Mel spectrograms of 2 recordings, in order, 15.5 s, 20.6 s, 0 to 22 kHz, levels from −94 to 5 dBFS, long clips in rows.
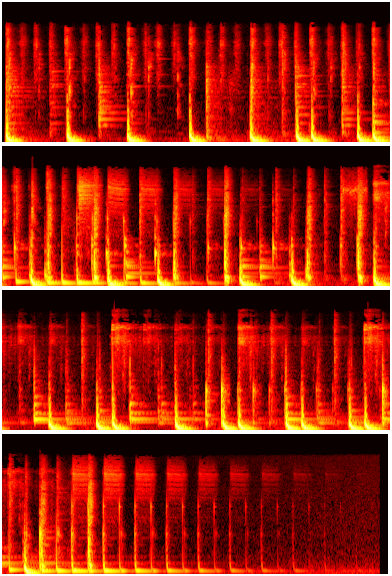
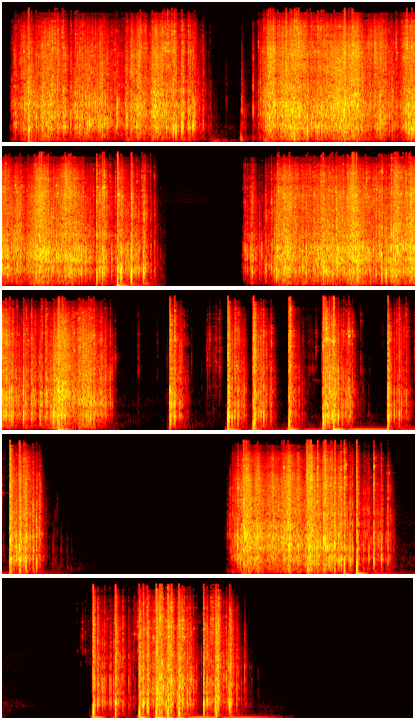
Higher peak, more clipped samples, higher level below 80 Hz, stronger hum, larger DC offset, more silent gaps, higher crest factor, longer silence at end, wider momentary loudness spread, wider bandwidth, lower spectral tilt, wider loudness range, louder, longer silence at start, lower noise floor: first, 0 dBFS vs -4 dBFS; neither; first, -20 dBFS vs -48 dBFS; neither; neither; second, none vs 13.68-14.62 s, 17.14-17.26 s; about the same, 16 dB vs 18 dB; first, 1.8 s vs 1.65 s; about the same, 14 LU vs 12 LU; second, 11 kHz vs 19 kHz; first, -6.5 dB/octave vs -1 dB/octave; about the same, 3 LU vs 4 LU; about the same, -17 LUFS vs -18 LUFS; about the same, 0.05 s vs 0.1 s; second, -55 dBFS vs -85 dBFS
